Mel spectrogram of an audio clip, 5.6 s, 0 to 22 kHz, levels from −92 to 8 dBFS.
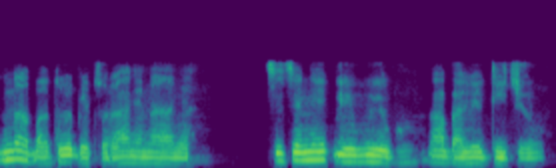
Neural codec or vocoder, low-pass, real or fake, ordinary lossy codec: codec, 44.1 kHz, 2.6 kbps, SNAC; 5.4 kHz; fake; none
